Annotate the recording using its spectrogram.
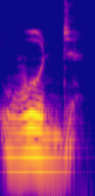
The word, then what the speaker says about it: would: So if I were you, were, if I were you, I would, yeah, sounds like the wood from a tree, spelled differently, W-O-U-L-D,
